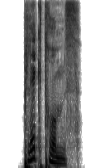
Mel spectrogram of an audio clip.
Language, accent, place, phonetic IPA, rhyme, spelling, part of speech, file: German, Germany, Berlin, [ˈplɛktʁʊms], -ɛktʁʊms, Plektrums, noun, De-Plektrums.ogg
- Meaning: genitive singular of Plektrum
